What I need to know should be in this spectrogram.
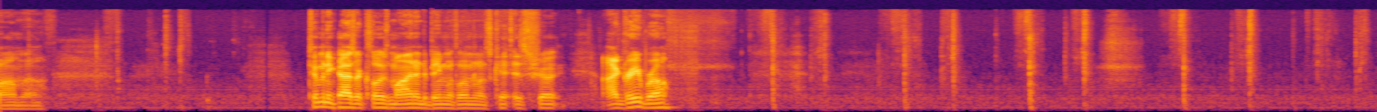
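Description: Trading cards shuffle and slide softly between hands.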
